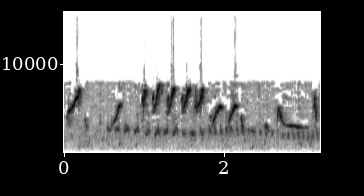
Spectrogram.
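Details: Energetic white-rumped shama song used as therapy master song: brisk sequence of high upswept whistles over lower chattering notes, closing with a longer descending whistle.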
